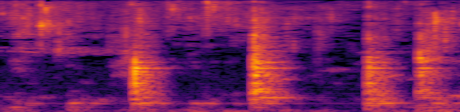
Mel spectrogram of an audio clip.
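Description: A wooden spatula scrapes and stirs chopped dry fruits frying in ghee in an aluminium kadhai, in about three strokes a little over half a second apart.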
